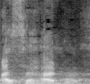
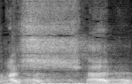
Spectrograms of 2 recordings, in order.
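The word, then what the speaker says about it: أشهد: misiri wele kan a b'a fɔ de ko asahadu a t'a fɔ ashadu dɛ ko asahadu parce que ale ye farafin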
